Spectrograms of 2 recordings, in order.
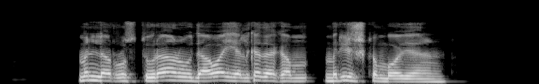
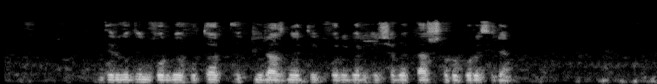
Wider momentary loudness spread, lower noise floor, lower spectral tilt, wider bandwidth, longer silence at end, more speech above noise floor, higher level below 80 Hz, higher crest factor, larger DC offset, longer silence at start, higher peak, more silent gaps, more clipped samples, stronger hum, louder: about the same, 7 LU vs 9 LU; first, -65 dBFS vs -54 dBFS; about the same, -5.5 dB/octave vs -4.5 dB/octave; about the same, 7.8 kHz vs 8.4 kHz; first, 0.95 s vs 0 s; first, 54 dB vs 35 dB; about the same, -56 dBFS vs -56 dBFS; second, 12 dB vs 20 dB; neither; second, 0.8 s vs 1 s; about the same, 0 dBFS vs -2 dBFS; neither; neither; neither; first, -12 LUFS vs -19 LUFS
